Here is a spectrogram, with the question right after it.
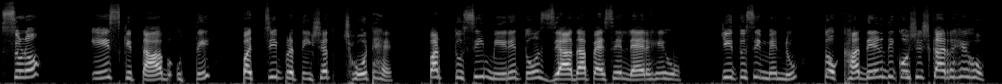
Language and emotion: Punjabi, angry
